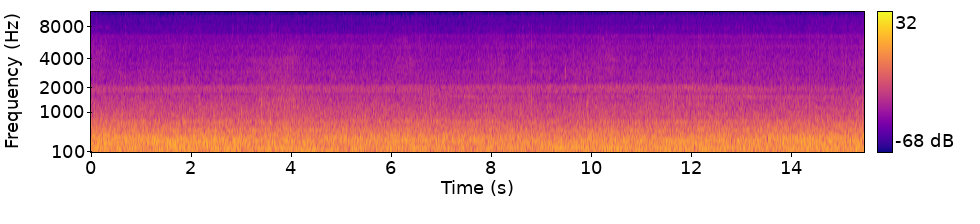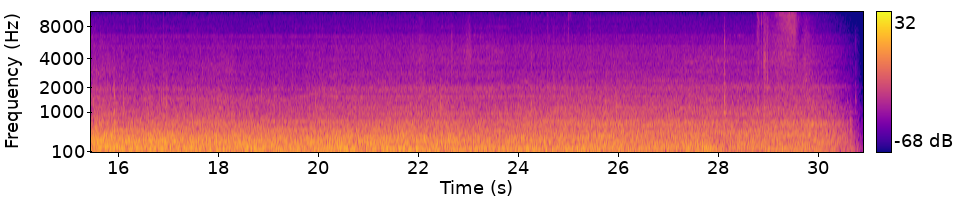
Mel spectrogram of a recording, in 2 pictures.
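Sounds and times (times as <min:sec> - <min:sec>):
car engine and road rumble: 0:00.0 - 0:30.9.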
